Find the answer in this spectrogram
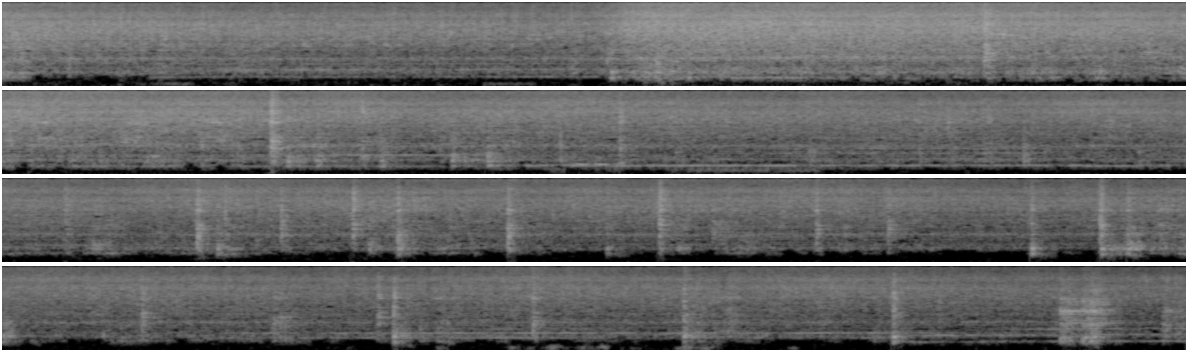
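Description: Sliced onions and tomatoes sizzling in hot oil in an aluminium pressure-cooker pot while a spoon stirs them, with many short clinks of the spoon against the pot. The sizzle grows louder about three seconds in, then slowly fades.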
